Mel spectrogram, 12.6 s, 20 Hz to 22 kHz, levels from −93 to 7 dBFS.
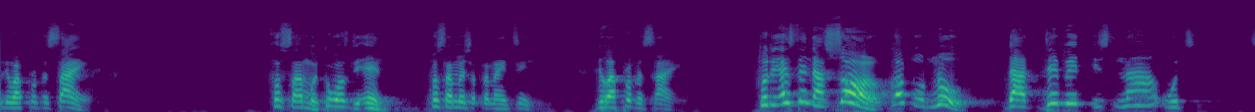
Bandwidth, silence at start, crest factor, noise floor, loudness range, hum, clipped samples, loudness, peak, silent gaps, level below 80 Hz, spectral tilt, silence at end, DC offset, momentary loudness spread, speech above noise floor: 8.4 kHz; 0 s; 22 dB; -88 dBFS; 9 LU; none; under 0.1%; -29 LUFS; -8 dBFS; none; -72 dBFS; -6.5 dB/octave; 0.75 s; under 0.1%; 16 LU; 59 dB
